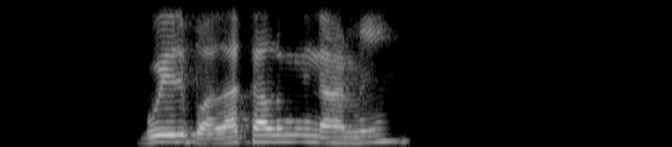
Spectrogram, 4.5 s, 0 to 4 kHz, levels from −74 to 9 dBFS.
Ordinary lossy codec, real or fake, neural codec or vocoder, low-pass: Opus, 32 kbps; fake; codec, 16 kHz, 2 kbps, X-Codec, HuBERT features, trained on balanced general audio; 3.6 kHz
